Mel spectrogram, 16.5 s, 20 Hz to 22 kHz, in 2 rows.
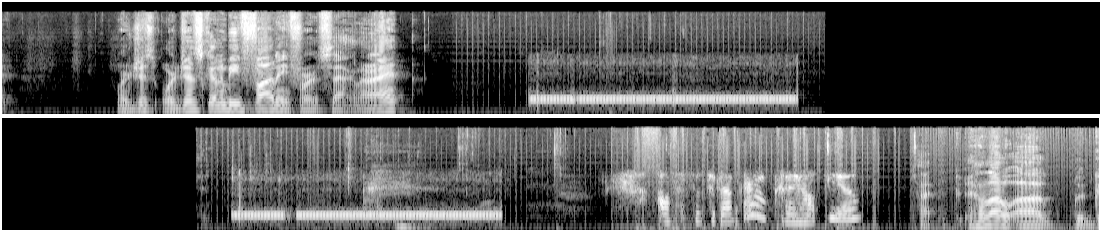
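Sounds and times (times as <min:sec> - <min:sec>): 
speech: 0:00.9 - 0:03.1, 0:13.2 - 0:16.4
electronic phone line ring tone: 0:04.0 - 0:06.0, 0:10.0 - 0:12.0.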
